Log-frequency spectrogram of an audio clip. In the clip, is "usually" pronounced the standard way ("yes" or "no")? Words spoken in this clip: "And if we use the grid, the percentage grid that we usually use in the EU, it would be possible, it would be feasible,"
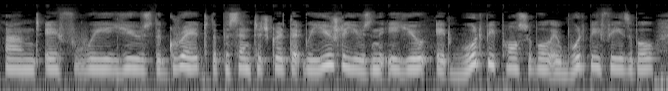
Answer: yes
